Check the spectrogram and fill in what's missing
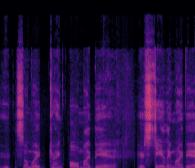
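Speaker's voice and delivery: high-pitched, complaining put-on voice. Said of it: "Ozzy's coming out of the room. He's like".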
